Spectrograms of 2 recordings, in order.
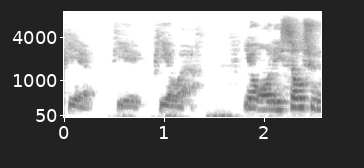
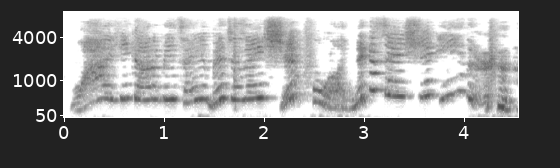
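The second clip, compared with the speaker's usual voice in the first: high, slow indignant complaint; mock offended woman; 4 dB louder than usual. Women angry about a [name] song, mocked in a high whine. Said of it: "they got mad about that".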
